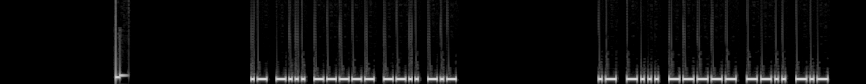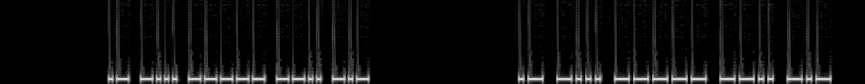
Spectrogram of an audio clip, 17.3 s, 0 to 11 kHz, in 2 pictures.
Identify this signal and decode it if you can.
Morse code, heard as a keyed tone, about 29 wpm, 700 Hz. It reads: AB0ZK AB0ZK AB0ZK AB0ZK
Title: Speed Racing - USA 2x2 Call Signs 25wpm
